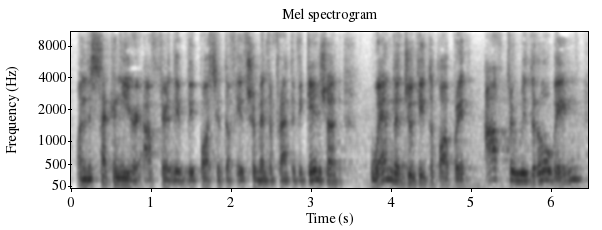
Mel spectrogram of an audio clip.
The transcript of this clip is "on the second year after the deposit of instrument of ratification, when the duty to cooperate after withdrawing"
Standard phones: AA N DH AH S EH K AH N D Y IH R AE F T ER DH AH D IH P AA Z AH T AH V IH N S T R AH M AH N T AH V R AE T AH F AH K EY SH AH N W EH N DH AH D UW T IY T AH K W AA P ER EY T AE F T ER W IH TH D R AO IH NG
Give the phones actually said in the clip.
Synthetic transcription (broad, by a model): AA N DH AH S EH K AH N D Y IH R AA F T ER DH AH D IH P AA S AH T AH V IH N S T R AH M AH N T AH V R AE T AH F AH K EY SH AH N W EH N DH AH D UW T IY T AH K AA P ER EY T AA F T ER W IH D R AO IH NG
